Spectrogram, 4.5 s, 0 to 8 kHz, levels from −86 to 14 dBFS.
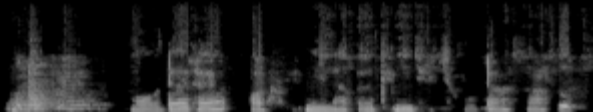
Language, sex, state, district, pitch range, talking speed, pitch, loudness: Hindi, female, Jharkhand, Sahebganj, 220-280 Hz, 65 wpm, 230 Hz, -30 LUFS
